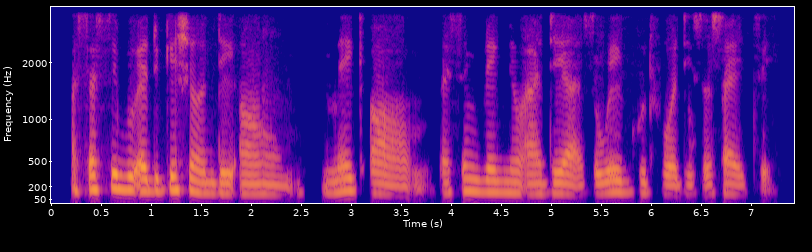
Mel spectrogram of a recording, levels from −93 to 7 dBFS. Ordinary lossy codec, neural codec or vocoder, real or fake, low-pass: none; none; real; 3.6 kHz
